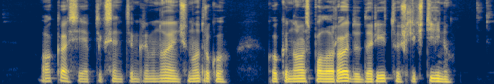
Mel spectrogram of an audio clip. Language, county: Lithuanian, Šiauliai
